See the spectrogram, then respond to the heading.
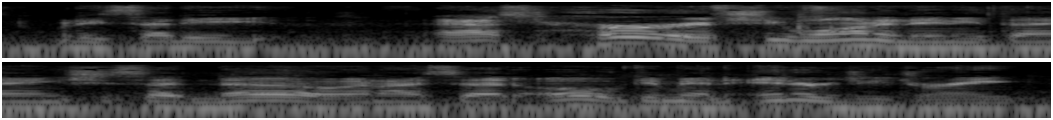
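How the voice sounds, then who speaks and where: Over light background noise, a man races along at a very fast pace with ordinary pitch variation. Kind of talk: casual vlog chat. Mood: joking, playful. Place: car.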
